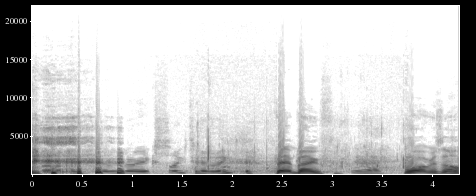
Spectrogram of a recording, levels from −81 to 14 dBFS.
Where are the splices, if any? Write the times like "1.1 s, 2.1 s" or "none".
none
